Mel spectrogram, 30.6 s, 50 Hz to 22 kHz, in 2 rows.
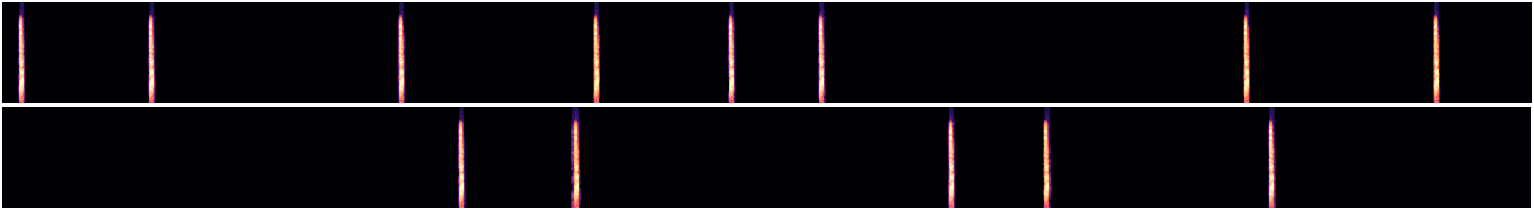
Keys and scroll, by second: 6.3 ctrl+z, 7.3 -, 13.9 ctrl+d, 19.2 -, 20.2 ctrl+s.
